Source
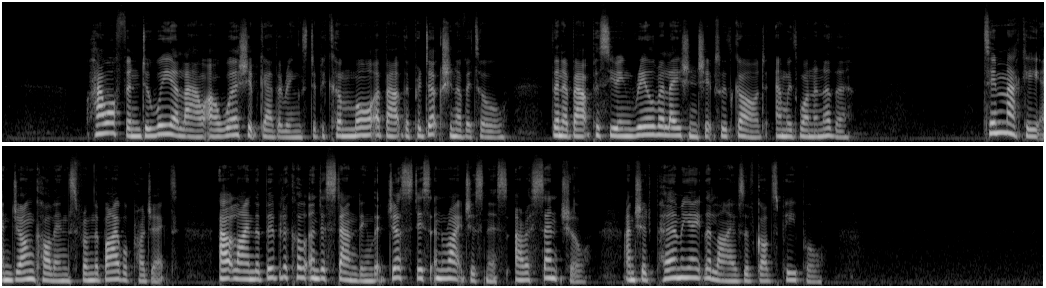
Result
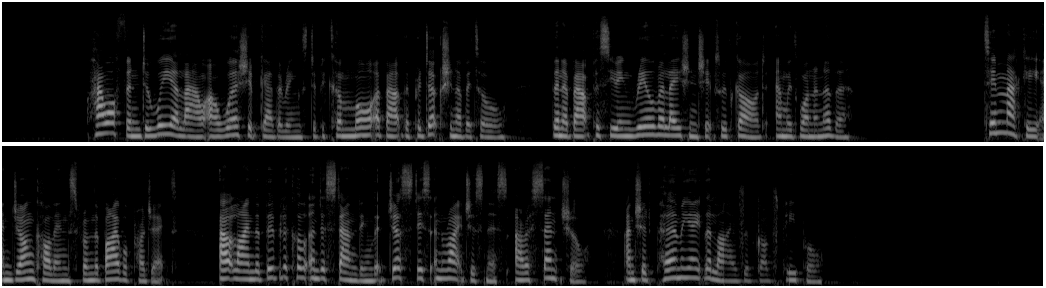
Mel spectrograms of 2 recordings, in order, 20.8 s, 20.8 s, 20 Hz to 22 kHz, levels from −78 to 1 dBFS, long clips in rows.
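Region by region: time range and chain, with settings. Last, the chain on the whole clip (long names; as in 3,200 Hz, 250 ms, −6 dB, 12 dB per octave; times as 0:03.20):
0:17.63–0:18.29: variable-slope delta modulation 32 kbit/s + downward compressor 2 to 1, threshold −41 dBFS
whole clip: downward expander −53 dBFS; parametric band 290 Hz −12 dB 0.83 octaves; level −8.5 dB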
